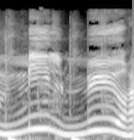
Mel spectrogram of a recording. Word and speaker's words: Mil Murs: Et oui, et ça se passe avec l'association 1000 Murs. Alors 1000, hein, je le rappelle, l'orthographe M-I-L. M-U-R-S, parce que ça ne s'écrit pas comme ça se prononce.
